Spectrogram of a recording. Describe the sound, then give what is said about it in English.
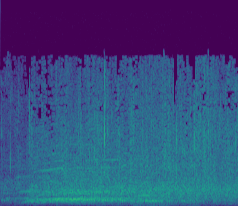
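A short burst of steady applause, many hands clapping in a dense, even patter that swells slightly and holds at a moderate level for a couple of seconds. “Don't clap till we have a verdict.”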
